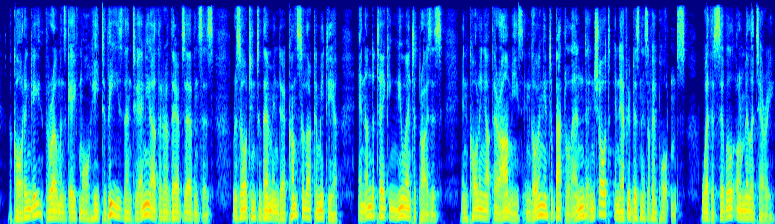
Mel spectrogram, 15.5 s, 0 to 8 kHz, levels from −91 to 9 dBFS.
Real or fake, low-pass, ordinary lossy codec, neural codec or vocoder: real; 7.2 kHz; AAC, 48 kbps; none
